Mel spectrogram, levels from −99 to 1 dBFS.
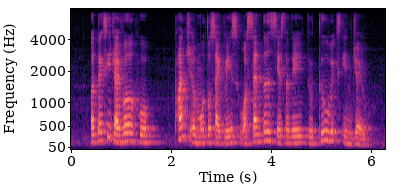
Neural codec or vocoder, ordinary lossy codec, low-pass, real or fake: none; none; 7.2 kHz; real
